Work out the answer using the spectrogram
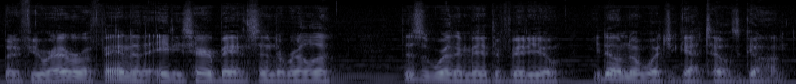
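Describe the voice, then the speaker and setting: A man's voice: mid-range voice, fairly even intonation, fast. A man narrating a travel vlog in a scripted voice-over, informative with dry asides. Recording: dull lo-fi voice-over with music.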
